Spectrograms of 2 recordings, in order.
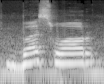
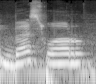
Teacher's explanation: سواد کو پر پڑھنا ہے، را کو پر پڑھنا ہے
